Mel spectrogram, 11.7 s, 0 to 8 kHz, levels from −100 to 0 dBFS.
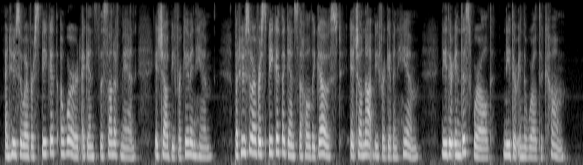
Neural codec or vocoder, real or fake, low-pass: none; real; 7.2 kHz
